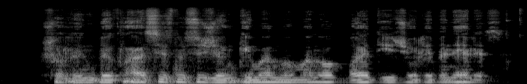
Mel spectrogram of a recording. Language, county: Lithuanian, Marijampolė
